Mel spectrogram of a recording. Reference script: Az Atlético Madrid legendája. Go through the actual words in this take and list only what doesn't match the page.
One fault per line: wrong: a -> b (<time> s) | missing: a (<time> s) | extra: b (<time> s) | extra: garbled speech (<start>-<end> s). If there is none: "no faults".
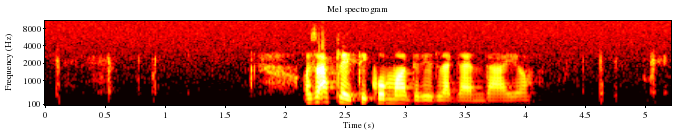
no faults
